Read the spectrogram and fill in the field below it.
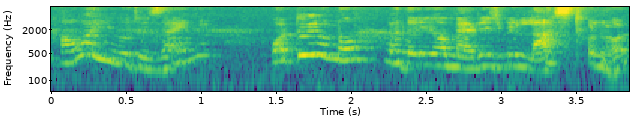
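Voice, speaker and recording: A woman with an Indian accent speaks at a fairly quick pace amid noticeable background noise. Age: 80s+. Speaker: social activist. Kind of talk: interview answer.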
